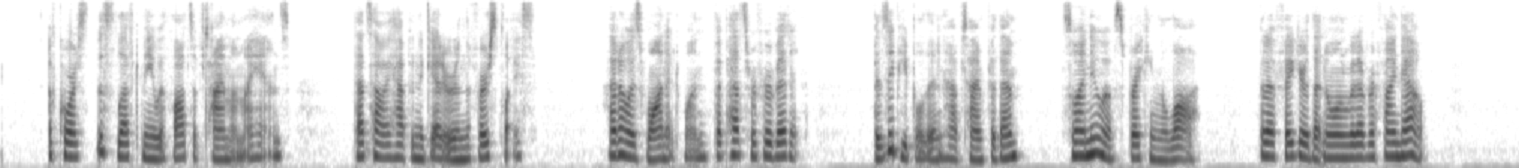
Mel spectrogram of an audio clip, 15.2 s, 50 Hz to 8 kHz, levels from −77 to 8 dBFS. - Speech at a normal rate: No, fast, 220 wpm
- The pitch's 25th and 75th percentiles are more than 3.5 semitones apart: No, average, 3.0 semitones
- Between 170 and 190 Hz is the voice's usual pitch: Yes, medium, 185 Hz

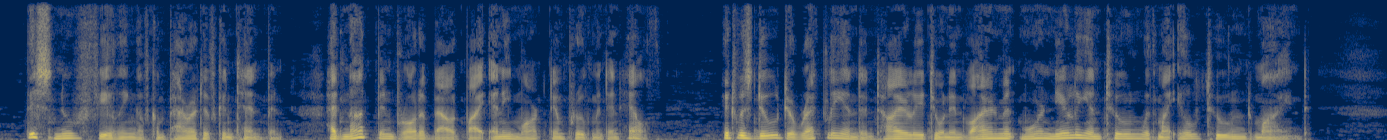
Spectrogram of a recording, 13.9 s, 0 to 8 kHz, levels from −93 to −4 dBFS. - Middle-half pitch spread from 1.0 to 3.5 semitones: No, average, 4.9 semitones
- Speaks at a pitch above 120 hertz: No, low, 100 Hz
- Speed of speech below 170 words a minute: Yes, average, 150 wpm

